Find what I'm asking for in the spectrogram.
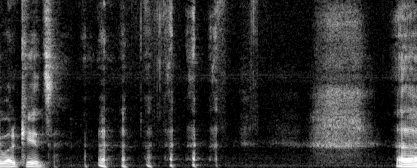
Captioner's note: Ketawa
